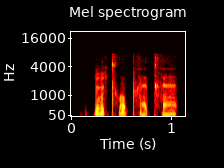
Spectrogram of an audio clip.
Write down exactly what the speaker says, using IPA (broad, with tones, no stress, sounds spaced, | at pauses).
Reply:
k͡p ũ˦ tʰ o˦ pʰ ɛ˨ kʰ ɛ˦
